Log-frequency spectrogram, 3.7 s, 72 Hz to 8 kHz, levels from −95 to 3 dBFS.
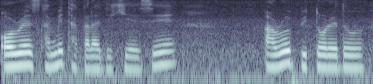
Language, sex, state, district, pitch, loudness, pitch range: Nagamese, female, Nagaland, Dimapur, 180 Hz, -17 LUFS, 160-200 Hz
